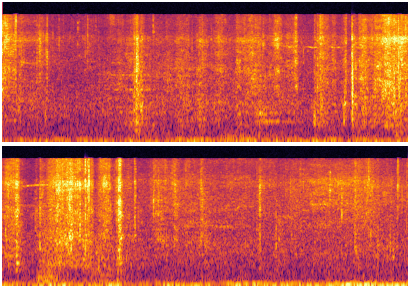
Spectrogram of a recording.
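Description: Flatbread rustles as it is lifted and folded.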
